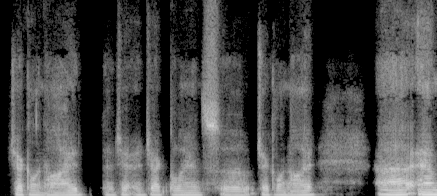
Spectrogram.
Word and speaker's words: Palance: mr hyde with jack palance i don't know if jack belance's name is jack belan so jack palance yeah i've been this i've been miss uh mispronouncing his name i'm sure everybody knows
